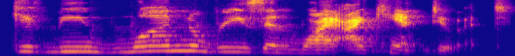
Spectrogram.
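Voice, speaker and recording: A woman as a lively, naive, scatterbrained secretary. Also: fairly high pitch, measured pace. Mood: eager, pleading. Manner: naive, pleading, earnest. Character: sweet, dim-witted, eager young secretary. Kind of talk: old-time radio comedy acting.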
